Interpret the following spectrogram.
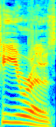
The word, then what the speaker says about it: gyro: Erica likes to call them gyros. Erica, it's heroes, isn't it?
